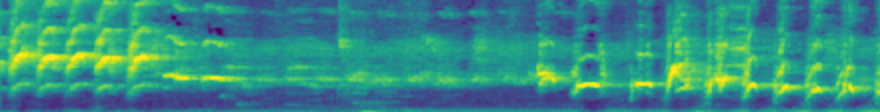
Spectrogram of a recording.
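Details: Greater green leafbird singing nonstop for contest training: a rapid series of bright, wavering whistles, a brief lull, then loud ringing notes and chips, with a faint rumble underneath.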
